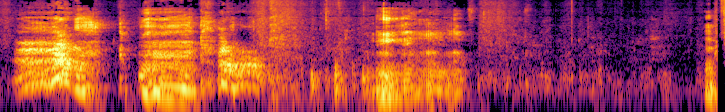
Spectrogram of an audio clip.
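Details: A miniature Siberian Husky / Alaskan Malamute that doesn't want to play gives a series of throaty, moaning growls in short bursts, rising and falling in pitch.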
